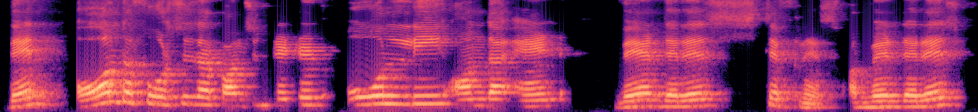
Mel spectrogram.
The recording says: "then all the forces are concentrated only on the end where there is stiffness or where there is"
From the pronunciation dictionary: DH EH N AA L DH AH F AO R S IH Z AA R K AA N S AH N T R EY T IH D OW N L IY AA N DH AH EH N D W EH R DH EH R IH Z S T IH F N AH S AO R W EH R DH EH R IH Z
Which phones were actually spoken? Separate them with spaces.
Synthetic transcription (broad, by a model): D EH N AA L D AH F AO R S IH Z AA R K AA N S AH N T R EY T IH D OW N L IY AA N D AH EH N D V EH R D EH R IH Z S T IH F N AH S AO R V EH R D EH R IH Z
